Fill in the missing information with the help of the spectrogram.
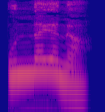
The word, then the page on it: ಉನ್ನಯನ: unnayana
